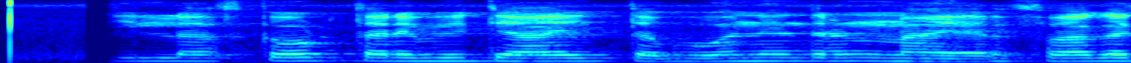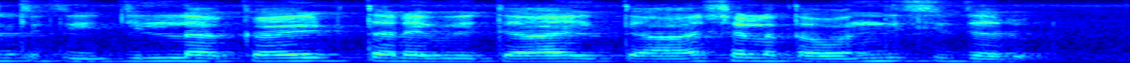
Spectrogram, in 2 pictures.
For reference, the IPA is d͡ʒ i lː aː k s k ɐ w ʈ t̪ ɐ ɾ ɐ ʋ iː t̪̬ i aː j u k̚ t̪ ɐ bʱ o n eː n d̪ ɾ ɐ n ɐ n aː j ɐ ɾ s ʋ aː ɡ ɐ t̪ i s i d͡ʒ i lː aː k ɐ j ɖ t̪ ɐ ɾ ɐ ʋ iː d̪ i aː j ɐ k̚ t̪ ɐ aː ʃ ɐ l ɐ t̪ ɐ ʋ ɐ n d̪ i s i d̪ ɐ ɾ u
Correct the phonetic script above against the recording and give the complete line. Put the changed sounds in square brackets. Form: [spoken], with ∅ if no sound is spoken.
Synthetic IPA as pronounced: d͡ʒ i lː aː [∅] s k ɐ w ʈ t̪ ɐ ɾ ɐ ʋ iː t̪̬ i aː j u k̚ t̪ ɐ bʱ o n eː n d̪ ɾ ɐ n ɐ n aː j ɐ ɾ s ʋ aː ɡ ɐ t̪ i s i d͡ʒ i lː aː k ɐ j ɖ t̪ ɐ ɾ ɐ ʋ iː [t̪] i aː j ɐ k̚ t̪ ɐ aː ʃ ɐ l ɐ t̪ ɐ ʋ ɐ n d̪ i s i d̪ ɐ ɾ u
